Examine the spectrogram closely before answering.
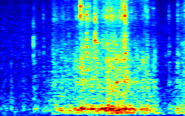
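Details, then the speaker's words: K'nex robot motor-driven chain after its rail was replaced with a higher one so the chain lines up better: light, quick, even clatter running steadily without catches; much smoother than before, normal running. "a lot smoother than it was before"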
